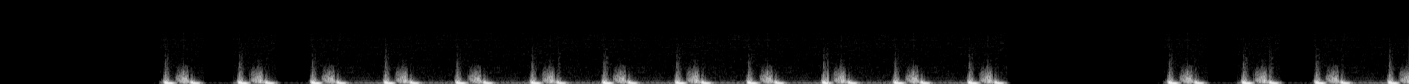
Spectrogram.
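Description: Auscultation recording of a heartbeat with a heart murmur: a run of evenly spaced lub-dub beats, a bit over one a second, with a faint hiss between them. The recording stops about ten seconds in and starts again after a pause of about a second and a half.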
